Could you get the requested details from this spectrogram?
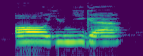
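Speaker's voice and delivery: French-accented delivery. Mimicking how a French speaker would say it, French accent. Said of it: "the N-word with the French accent".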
